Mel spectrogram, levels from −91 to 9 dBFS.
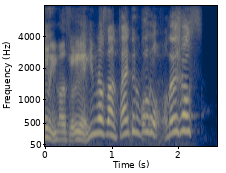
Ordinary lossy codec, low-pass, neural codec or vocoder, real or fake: none; none; codec, 16 kHz, 1 kbps, FreqCodec, larger model; fake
